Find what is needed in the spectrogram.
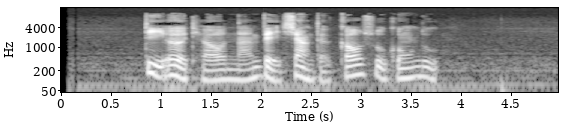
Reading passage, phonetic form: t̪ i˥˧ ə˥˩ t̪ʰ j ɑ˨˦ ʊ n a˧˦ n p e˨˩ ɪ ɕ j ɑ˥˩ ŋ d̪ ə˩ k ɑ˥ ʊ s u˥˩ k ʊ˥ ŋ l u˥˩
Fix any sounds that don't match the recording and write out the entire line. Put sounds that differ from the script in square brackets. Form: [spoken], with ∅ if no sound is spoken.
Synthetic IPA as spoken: t̪ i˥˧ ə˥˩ t̪ʰ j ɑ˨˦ ʊ n a˧˦ n p e˨˩ ɪ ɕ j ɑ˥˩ ŋ d̪ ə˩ k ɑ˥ ʊ s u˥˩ k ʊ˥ ŋ l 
